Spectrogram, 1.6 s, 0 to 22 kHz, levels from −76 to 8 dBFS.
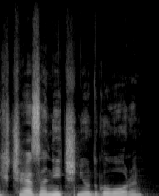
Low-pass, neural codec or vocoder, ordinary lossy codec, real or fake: none; none; none; real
